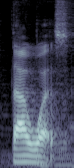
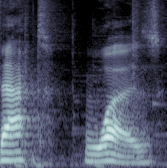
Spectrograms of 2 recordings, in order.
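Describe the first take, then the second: First: The T in 'that' is dropped. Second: The T in 'that' is clearly pronounced. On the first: "That T seems to disappear altogether" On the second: "Instead of saying"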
